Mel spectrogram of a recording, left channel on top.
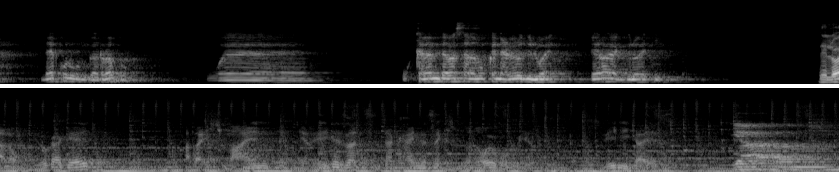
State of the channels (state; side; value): different; both; correlation -0.01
